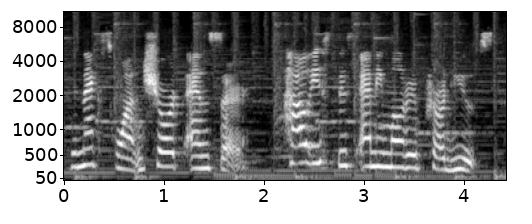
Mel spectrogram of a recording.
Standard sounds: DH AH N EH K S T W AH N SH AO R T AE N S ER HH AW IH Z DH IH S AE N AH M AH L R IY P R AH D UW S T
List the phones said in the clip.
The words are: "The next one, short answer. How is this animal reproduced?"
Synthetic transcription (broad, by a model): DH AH N EH K S T W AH N SH AO R T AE N S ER HH AW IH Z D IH S AE N AH M AH L R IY P R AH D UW S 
